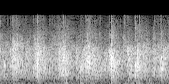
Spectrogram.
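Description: Applause from a conference audience after a talk on analytics and strategy, a steady, moderately faint patter of many hands clapping throughout.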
